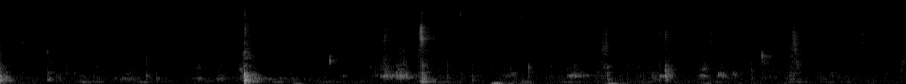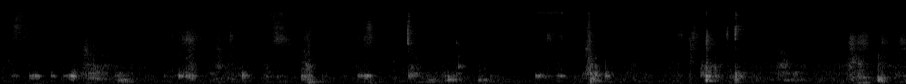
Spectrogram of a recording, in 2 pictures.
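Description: A cardboard box slides across a wooden table.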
